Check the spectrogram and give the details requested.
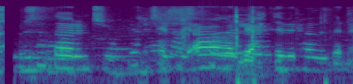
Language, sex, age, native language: Icelandic, female, 13, Icelandic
